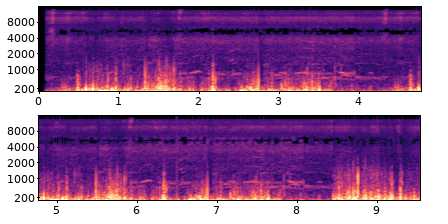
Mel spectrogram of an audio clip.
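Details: Whooper swans from a flock of thousands in a Yellow River national wetland park, Dengkou County, Bayannur, Inner Mongolia, present since March, swimming, stretching necks to call and flying; overlapping nasal honks in irregular bursts over a heavy low rumble.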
